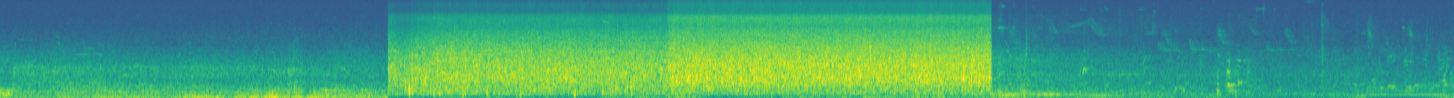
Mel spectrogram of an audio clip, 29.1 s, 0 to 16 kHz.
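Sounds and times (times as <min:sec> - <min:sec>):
stream rushing over stones: 0:07.8 - 0:19.9.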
